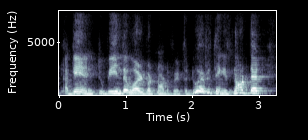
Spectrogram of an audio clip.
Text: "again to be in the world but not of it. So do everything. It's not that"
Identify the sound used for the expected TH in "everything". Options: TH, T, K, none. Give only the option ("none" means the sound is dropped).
T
